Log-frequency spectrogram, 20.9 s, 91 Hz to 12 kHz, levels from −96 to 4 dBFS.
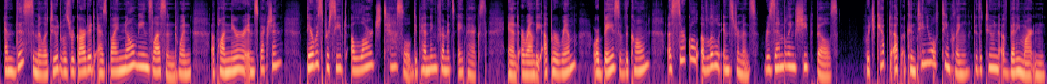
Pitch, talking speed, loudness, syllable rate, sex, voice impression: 210 Hz, 155 wpm, -20 LUFS, 4.9 syllables/s, female, feminine, adult-like, powerful, bright, soft, clear, fluent, intellectual, friendly, elegant, slightly strict, slightly sharp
